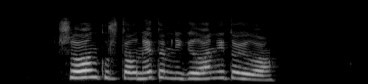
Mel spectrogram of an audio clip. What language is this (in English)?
Mari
